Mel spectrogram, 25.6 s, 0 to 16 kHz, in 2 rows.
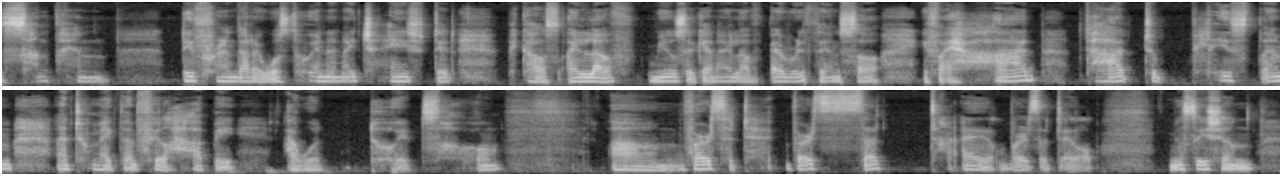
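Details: Adult female professional singer from Argentina with abductor spasmodic dysphonia, in which spasms of the vocal cord muscles open the cords. Onset was in 2015 and it has been worsening despite repeated Botox injections.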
